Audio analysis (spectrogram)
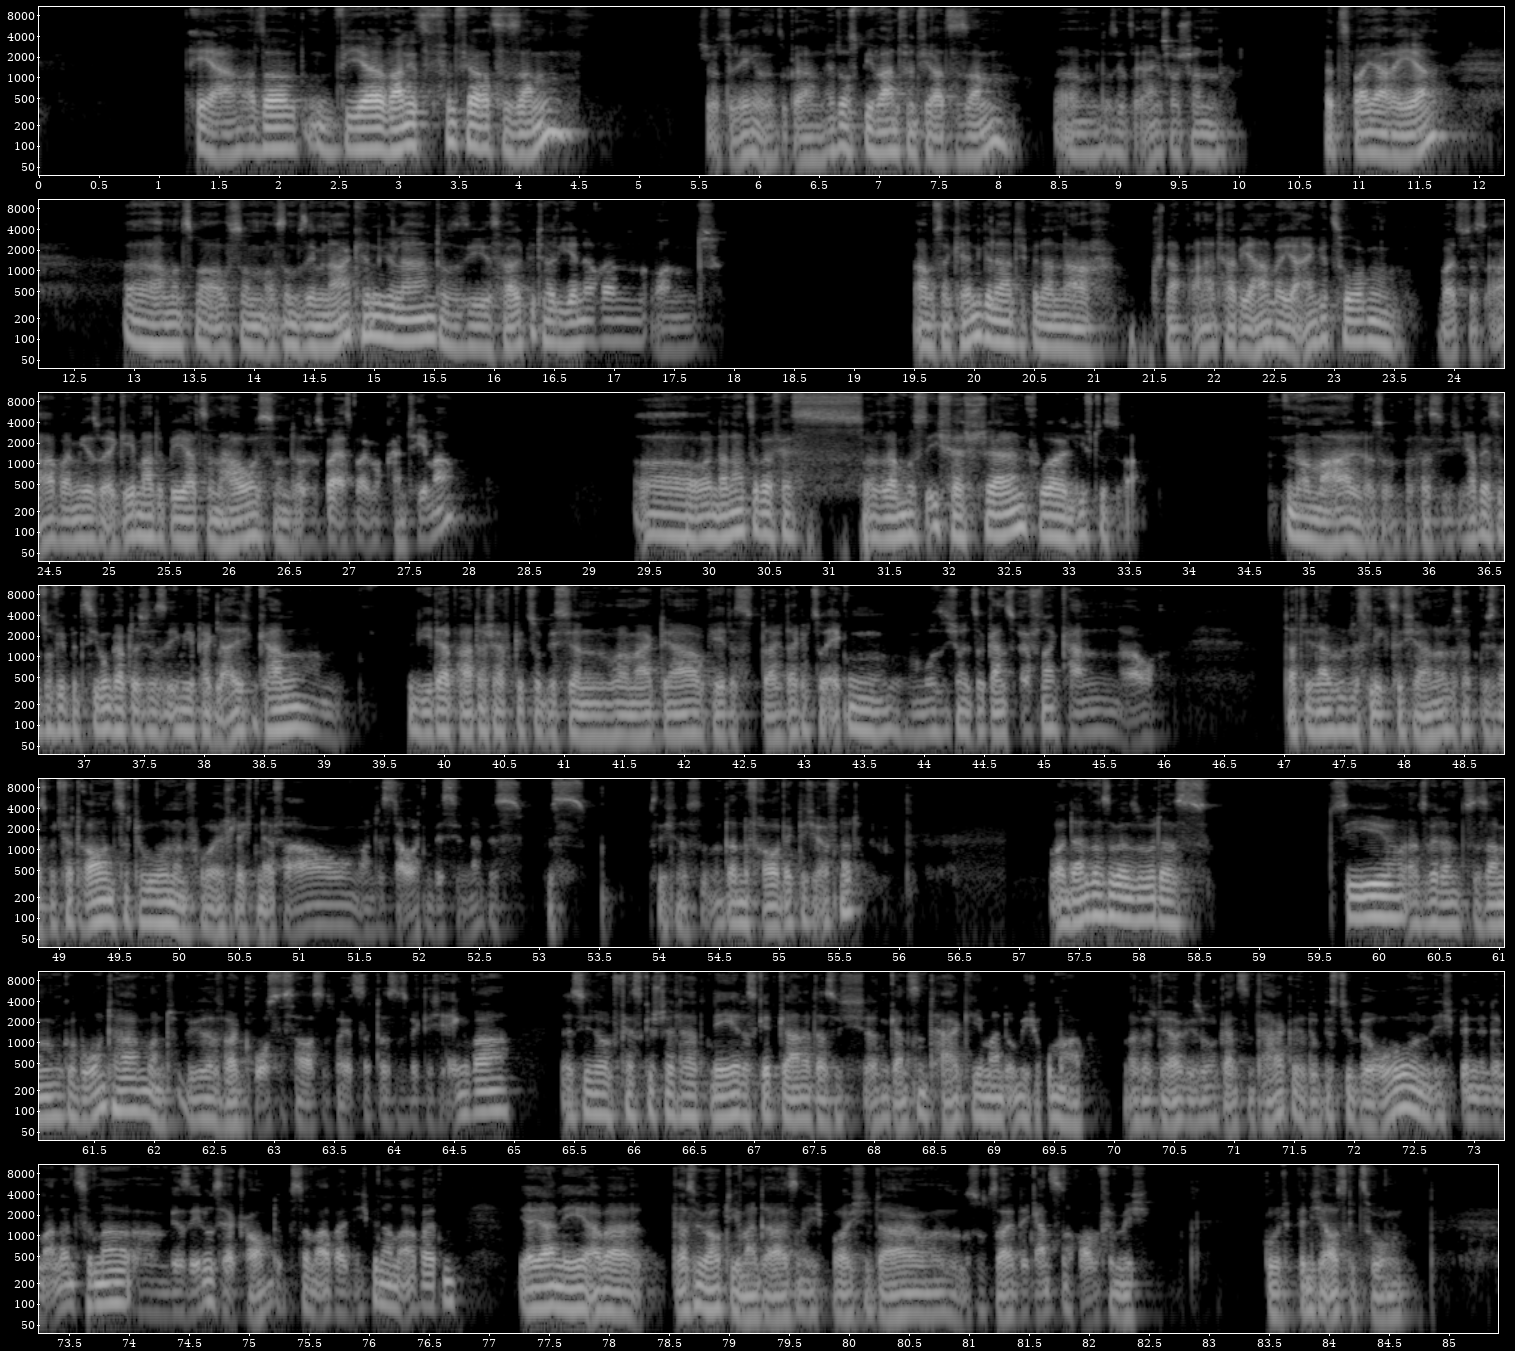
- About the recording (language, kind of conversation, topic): German, advice, Bin ich emotional bereit für einen großen Neuanfang?
- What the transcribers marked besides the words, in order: other background noise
